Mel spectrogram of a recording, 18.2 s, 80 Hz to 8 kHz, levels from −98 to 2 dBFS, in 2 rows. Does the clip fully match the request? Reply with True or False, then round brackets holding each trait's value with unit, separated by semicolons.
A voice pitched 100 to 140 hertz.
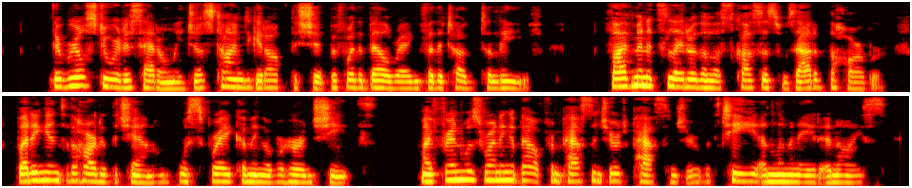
False (185 Hz)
